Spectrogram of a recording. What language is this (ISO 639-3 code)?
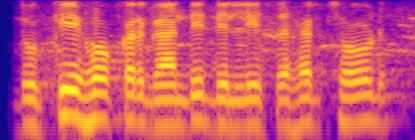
hin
